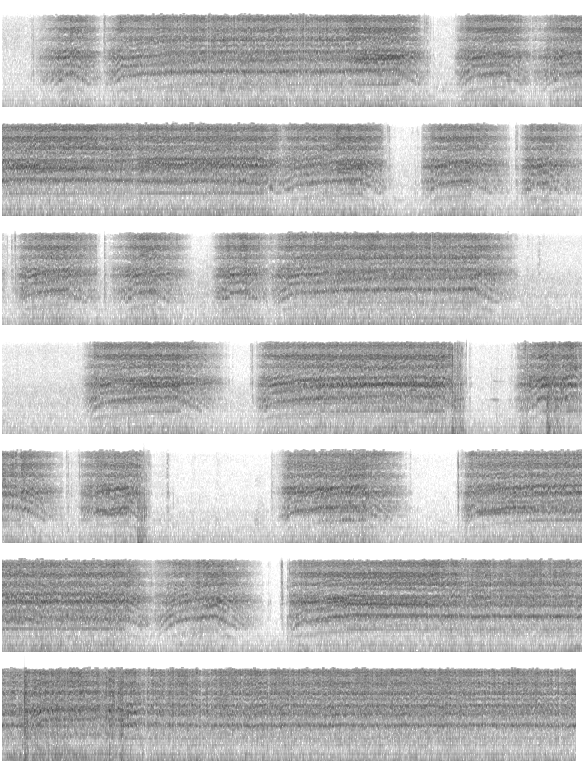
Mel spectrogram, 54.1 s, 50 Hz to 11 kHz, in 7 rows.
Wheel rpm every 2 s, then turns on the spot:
50, 150, 130, 80, 160, 150, 90, 50, 60, 80, 150, 20, 80, 80, 110, 90, 40, 60, 70, 160, 100, 90, 160, 180, 170, 160, 160.
32-34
